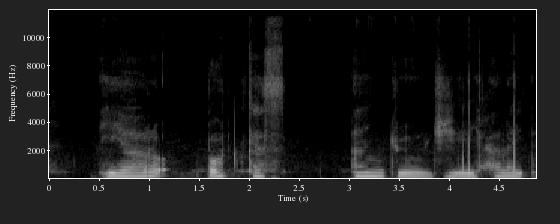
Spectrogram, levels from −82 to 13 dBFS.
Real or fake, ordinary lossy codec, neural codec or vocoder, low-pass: real; none; none; none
